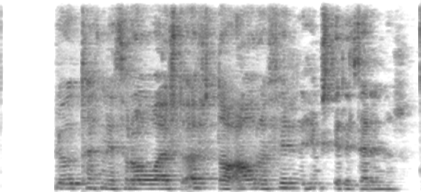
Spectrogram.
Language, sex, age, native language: Icelandic, female, 60-69, Icelandic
